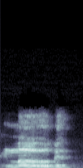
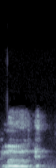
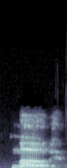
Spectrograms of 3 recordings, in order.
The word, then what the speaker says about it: Moog: Keith Emerson with his Moog modular, and I should say Moog, not Moog, Moog, rhymes with Vogue.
